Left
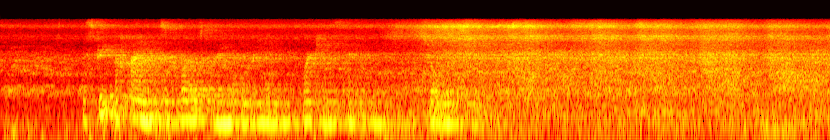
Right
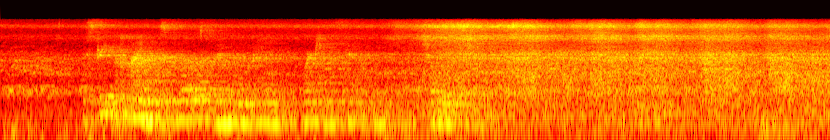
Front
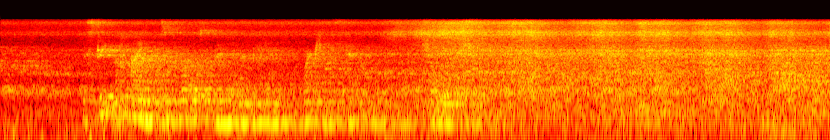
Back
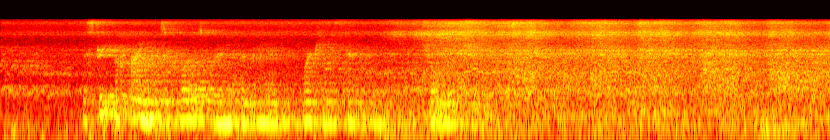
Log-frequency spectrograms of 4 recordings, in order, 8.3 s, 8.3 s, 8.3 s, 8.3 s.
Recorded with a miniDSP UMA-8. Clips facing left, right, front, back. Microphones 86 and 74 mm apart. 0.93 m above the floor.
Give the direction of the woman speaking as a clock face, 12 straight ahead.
8 o'clock.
